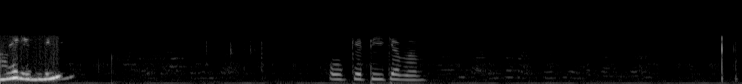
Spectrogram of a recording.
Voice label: Linphone call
